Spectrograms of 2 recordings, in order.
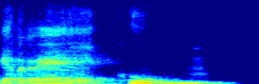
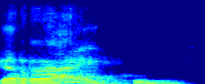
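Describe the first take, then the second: First: The first vowel is a plain e sound. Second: The first vowel is an ai diphthong. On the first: This is the later church-style pronunciation. "quienes estén acostumbrados a la pronunciación eclesiástica lo van a conocer como Grecum" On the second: This is the classical pronunciation. "Nosotros hacemos una pronunciación más clásica y hacemos Graecum"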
